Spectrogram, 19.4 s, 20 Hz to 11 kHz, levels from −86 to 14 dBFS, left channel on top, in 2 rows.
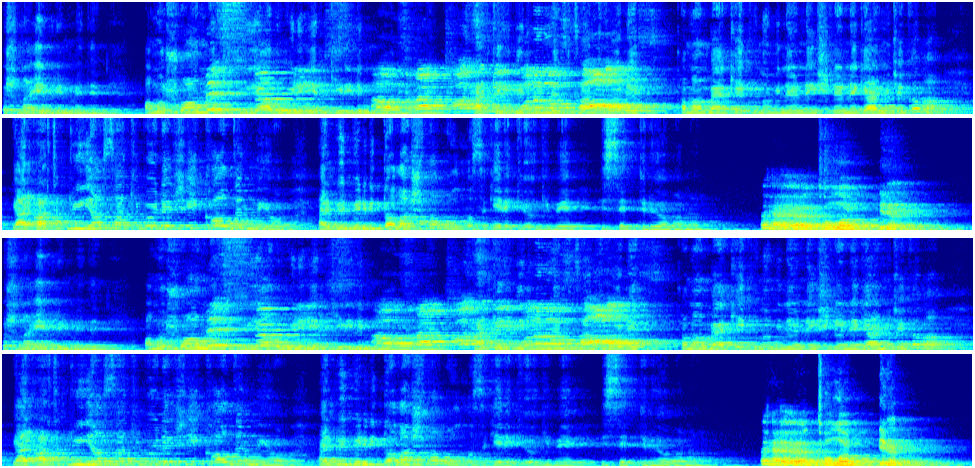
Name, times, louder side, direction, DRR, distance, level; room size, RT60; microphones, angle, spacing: voice 1, 0.0-16.7, equal, 30° left, 0 dB, 1.6 m, -31 dB
Female speech woman speaking / Yell, 1.9-3.2 3.7-6.3, equal, 90° left, 4.2 m, -26 dB
voice 2, 17.3-18.6, right 1 dB, 60° right, -1 dB, 2.3 m, -20 dB
22.0 x 11.5 x 3.1 m, 1.4 s
head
